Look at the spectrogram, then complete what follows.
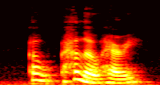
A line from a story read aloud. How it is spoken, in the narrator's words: she said in a brittle voice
